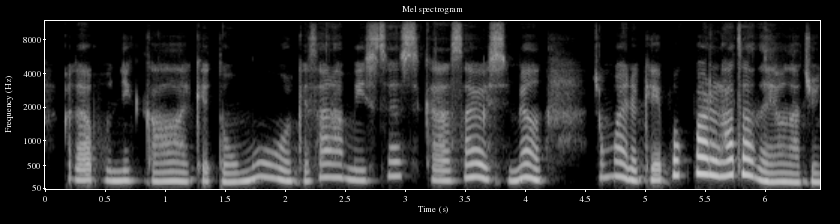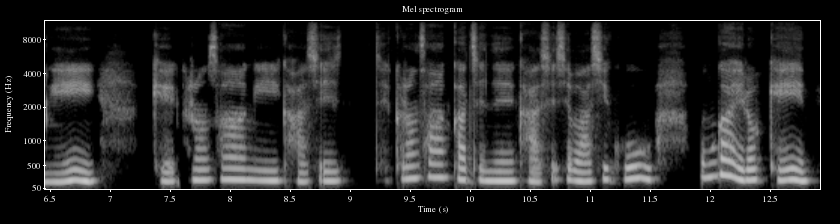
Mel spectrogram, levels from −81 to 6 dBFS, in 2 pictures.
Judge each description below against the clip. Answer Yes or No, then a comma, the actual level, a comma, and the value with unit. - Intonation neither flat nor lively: Yes, average, 4.9 semitones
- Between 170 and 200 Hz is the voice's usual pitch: No, high, 210 Hz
